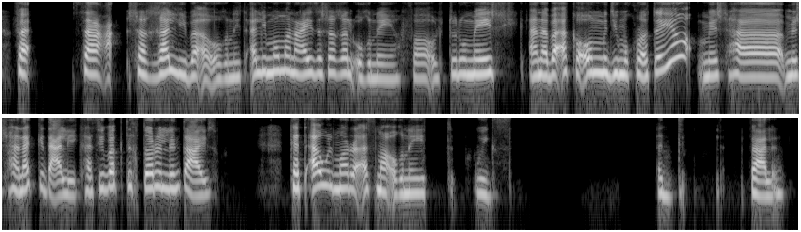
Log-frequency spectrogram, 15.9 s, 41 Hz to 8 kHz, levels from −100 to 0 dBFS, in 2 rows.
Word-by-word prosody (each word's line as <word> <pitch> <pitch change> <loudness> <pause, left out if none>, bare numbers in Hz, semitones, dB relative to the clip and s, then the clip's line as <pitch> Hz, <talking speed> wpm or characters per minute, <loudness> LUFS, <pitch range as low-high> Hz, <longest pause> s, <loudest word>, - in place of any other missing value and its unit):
ف - - +3 0.6
سع 270 -4 +4 0.2
شغّل 275 +2 +2
لي 270 - 0
بقى 250 +1 -1
أغنية. 225 +2 -5
قال 265 - 0
لي: 290 - 0
"ماما 310 +2 +2
أنا 280 - +1
عايز 275 +1 0
أشّغل 280 0 -2
أغنية." 220 -2 -5
فقُلت 225 +2 -7
له: 270 0 0
"ماشي، 270 +2 +1
أنا 250 +1 +3
بقى 270 +4 +4
كأُم 290 -2 +3
ديموقراطية 270 - +1 0.3
مش 250 +2 -4
ه - - -7 0.5
مش 255 +3 -2
هانكّد 280 +1 0
عليك، 210 +4 -1
هاسيبك 290 +6 -1
تختار 300 -1 0
اللي 295 -2 0
أنت 295 +2 -2
عايزه." 205 +3 +1 0.7
كانت 295 -1 +2
أول 325 -1 +4
مرّة 290 -1 +1
أسمع 260 -3 -1
أغنية 235 +1 -2 0.5
ويجز. 225 -2 -8 1.5
أد 205 -3 -6 0.7
فعلًا. 205 -1 +2
265 Hz, 145 wpm, -25 LUFS, 230-290 Hz, 1.5 s, سع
